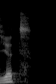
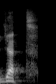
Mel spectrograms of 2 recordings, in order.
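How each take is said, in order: First: The vowel is an 'o' sound. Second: The vowel is an open 'a' sound. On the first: This is the pronunciation used in France. "Et en France, ils disent Yot" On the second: This is the Quebec pronunciation. "au Québec, ils disent Yat"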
